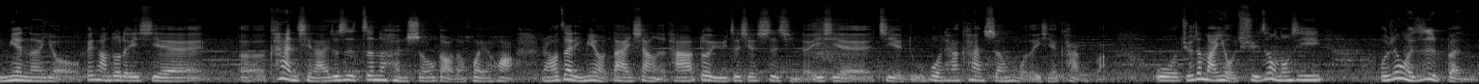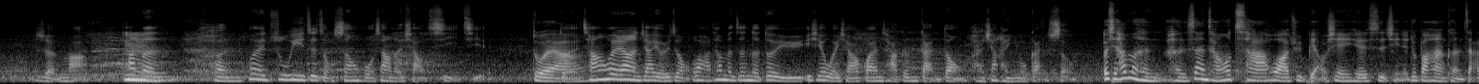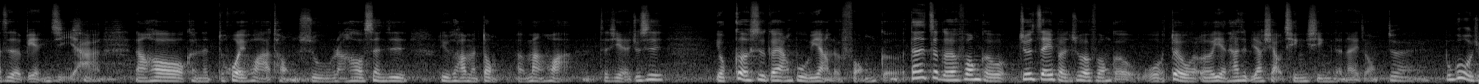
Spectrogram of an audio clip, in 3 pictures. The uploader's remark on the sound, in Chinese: 因為入住在台中勤美誠品樓上。錄音地點為starhostelLobby #starhostelLobbyLive系列 #環境音依舊但可忍受。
